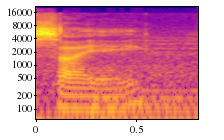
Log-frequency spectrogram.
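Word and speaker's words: Sae: amidst your obsession success her name is say that's how she pronounced it Madame say Nima a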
